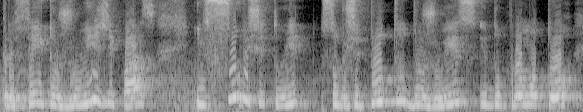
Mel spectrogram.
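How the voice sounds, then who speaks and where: A woman's voice: on the high side, lively intonation, slow, dark tone, echoey room, a little hiss or hum, low-quality recording. A Brazilian woman interviewing someone in a conversational style.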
